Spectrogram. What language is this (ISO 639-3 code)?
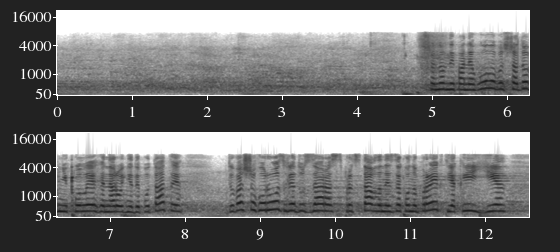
ukr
